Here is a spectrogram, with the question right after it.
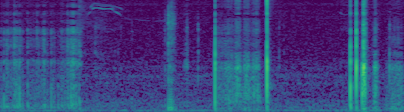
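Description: A gel or paint pen writes pink lines on a flat black paper sheet, its tip scratching along the surface in continuous strokes. Soft, papery scratching fills the first moments, followed by quieter strokes. Six short, bright ticks stand out, with the last three in a quick cluster near the end.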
